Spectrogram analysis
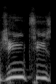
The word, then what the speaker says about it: Jeanty: Ashton Jeanty's another one. Is that how you say it? Jeanty camp. It's like, I think it's Genty.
